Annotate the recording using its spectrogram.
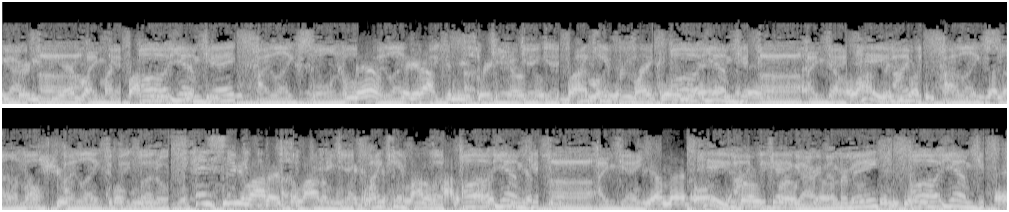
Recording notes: An akward phone call.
